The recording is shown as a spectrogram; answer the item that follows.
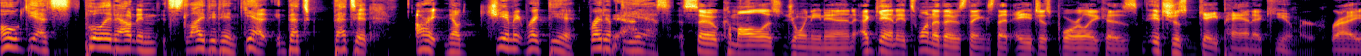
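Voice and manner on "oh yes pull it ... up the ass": high, campy voice, pitched high, camped up.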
